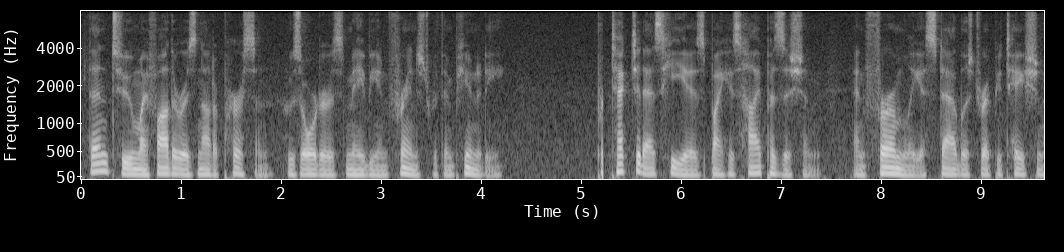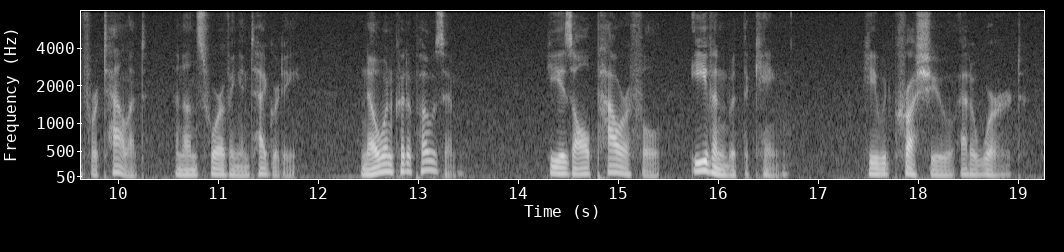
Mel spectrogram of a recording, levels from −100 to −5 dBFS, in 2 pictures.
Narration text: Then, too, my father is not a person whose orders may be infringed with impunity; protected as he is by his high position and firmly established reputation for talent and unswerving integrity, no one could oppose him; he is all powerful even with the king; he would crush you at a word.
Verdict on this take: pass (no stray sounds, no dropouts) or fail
fail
